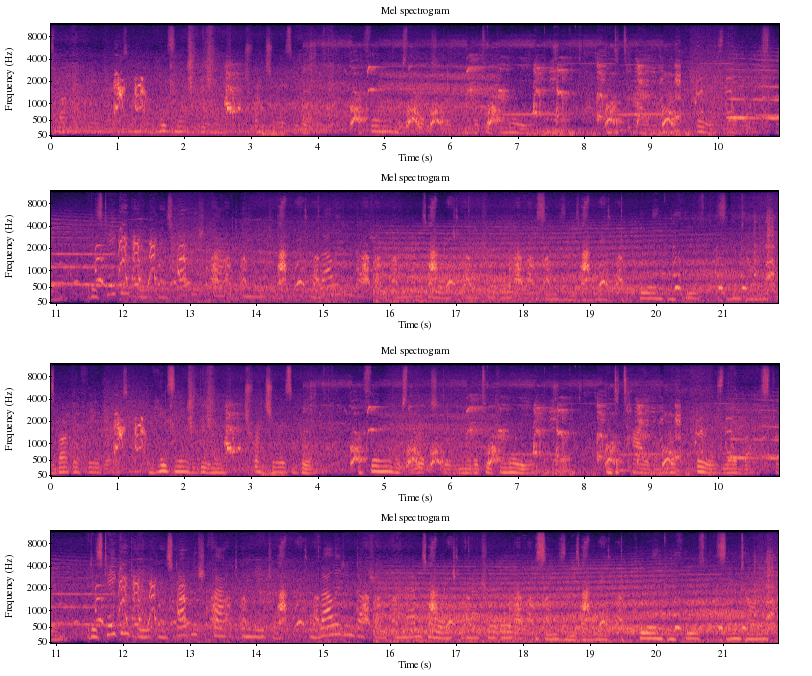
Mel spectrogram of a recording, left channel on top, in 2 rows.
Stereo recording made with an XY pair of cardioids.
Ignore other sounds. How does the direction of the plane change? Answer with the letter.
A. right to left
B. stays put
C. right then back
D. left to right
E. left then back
D.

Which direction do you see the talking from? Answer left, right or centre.
right.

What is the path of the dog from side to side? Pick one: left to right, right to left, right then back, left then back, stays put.
stays put.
